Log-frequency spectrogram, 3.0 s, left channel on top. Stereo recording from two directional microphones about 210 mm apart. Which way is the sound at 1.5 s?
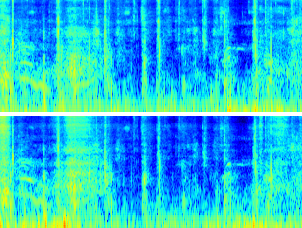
50° left (ahead or behind).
